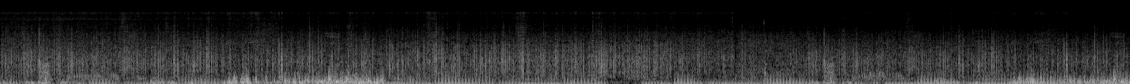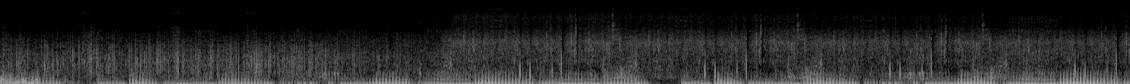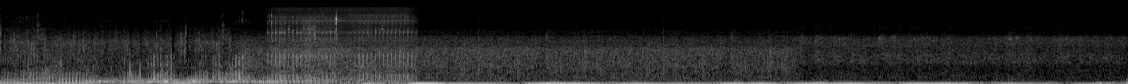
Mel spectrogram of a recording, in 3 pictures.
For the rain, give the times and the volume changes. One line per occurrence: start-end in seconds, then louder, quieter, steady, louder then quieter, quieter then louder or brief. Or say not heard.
0.0-33.8 quieter.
